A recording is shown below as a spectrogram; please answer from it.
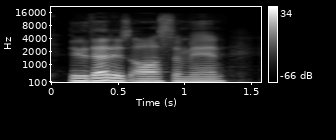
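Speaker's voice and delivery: normal talking voice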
